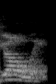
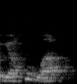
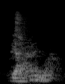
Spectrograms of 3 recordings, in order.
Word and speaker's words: Yahuwah: When we look up the word Yahuwah, or it says Yahweh, which is still Yahuwah if you pronounce it the right way. Yahuwah.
